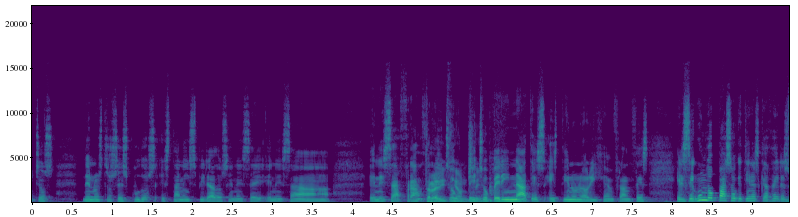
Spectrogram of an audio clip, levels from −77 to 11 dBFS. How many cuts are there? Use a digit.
0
